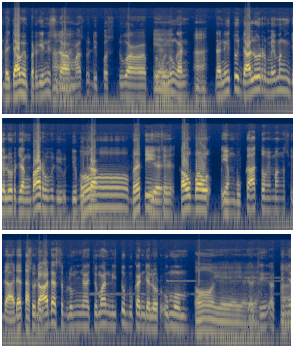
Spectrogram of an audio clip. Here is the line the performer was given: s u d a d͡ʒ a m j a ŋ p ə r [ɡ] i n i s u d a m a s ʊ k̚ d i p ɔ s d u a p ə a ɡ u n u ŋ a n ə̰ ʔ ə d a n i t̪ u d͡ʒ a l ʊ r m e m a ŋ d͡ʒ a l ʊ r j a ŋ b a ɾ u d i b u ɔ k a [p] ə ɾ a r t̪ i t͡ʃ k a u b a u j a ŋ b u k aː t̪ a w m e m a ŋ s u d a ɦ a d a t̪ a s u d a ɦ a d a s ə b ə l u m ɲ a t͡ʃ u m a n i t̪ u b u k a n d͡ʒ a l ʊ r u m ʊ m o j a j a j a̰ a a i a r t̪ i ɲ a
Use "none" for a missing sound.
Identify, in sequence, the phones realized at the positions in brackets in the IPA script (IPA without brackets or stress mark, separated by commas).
ɡ, b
